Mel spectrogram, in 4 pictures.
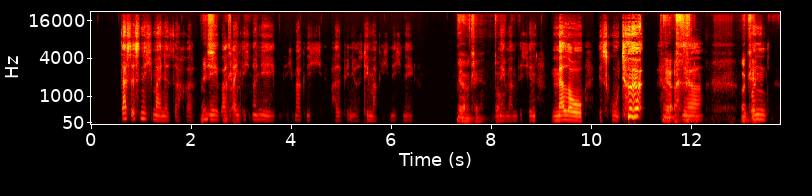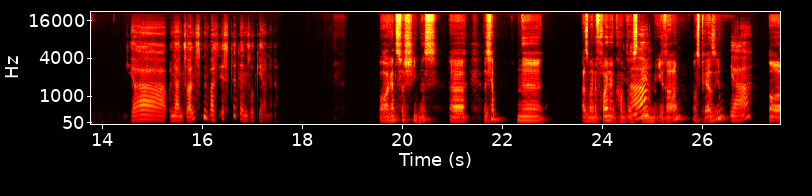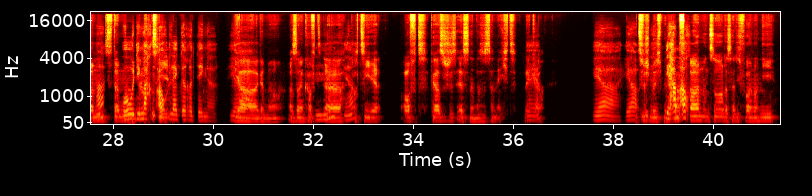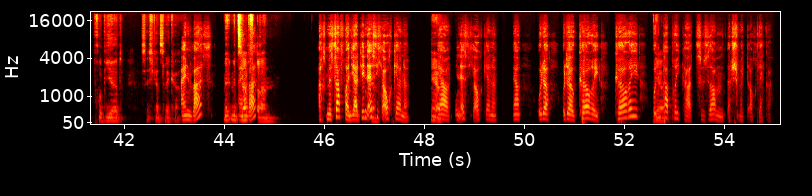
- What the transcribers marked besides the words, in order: in English: "mellow"; chuckle; drawn out: "ja"
- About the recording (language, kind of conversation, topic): German, unstructured, Was macht ein Gericht für dich besonders lecker?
